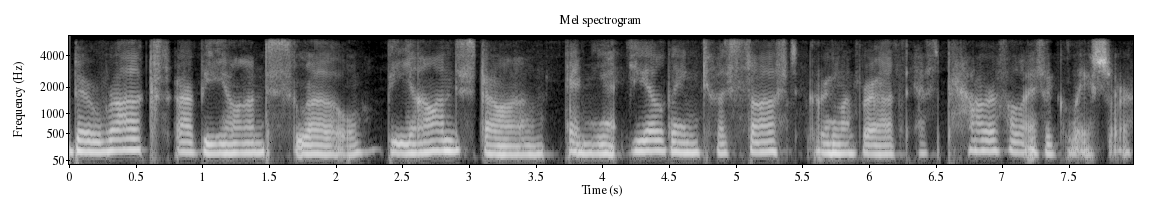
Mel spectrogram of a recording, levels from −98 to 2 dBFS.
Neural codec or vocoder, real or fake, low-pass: codec, 24 kHz, 1.5 kbps, HILCodec; fake; 5.4 kHz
